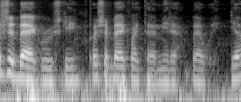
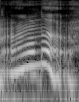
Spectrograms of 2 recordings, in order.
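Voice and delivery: higher, softer drawn-out shrug; Rudy's way; 9 semitones higher, 9 dB quieter than usual. Shown as a demonstration. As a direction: show how Rudy shrugs it off. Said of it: "say it with the fucking".

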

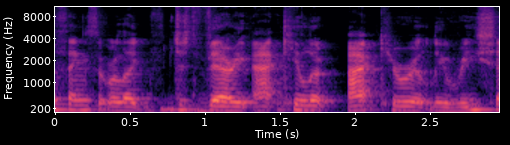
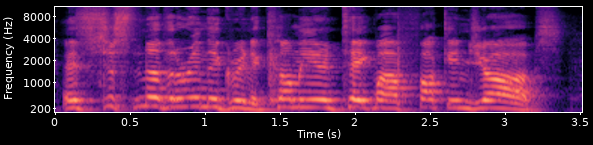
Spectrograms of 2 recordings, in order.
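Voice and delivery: angry rant; 10 semitones higher, 11 dB louder than usual. Acted. Comic rant, shouted.

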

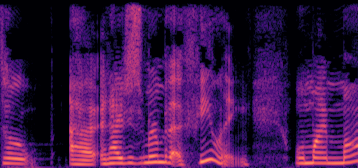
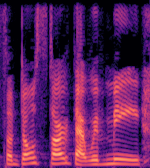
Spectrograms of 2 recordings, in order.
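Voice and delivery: louder, sassy pushback; indignant retort; 8 dB louder than usual. Retold or imitated. Arguing with the doctor's office over lateness, indignant. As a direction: push back hard, mock warning.

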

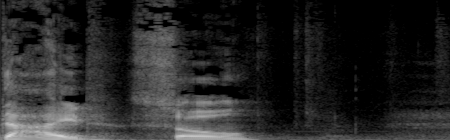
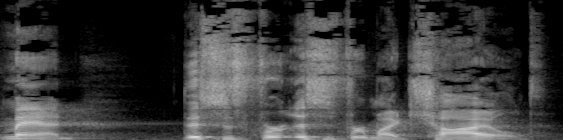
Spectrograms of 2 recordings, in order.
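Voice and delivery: higher-pitched imitation of a protesting friend; pleading buddy; 6 semitones higher than usual. Buddy excusing himself over his child, higher pleading voice. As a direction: plead in a raised voice.

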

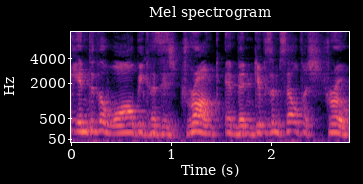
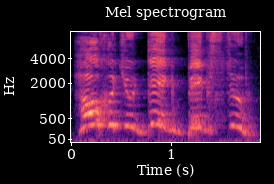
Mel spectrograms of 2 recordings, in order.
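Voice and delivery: high, slow and louder; hammed-up quote; 9 semitones higher, 8 dB louder, slower than usual. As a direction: overact the line. Quoting film dialogue.

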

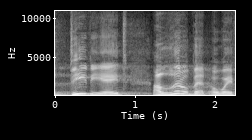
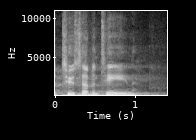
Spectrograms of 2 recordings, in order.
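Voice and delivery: ordinary delivery

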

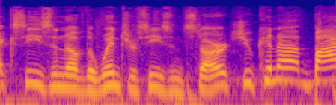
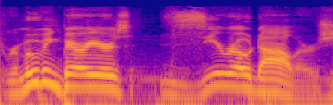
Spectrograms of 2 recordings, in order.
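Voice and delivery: ordinary delivery

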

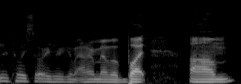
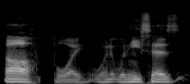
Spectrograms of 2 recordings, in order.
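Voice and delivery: ordinary delivery

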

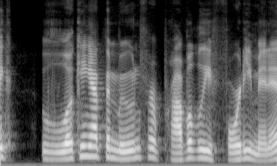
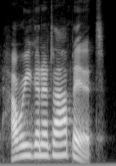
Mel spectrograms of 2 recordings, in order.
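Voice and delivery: much higher, faster excited repeat; 8 semitones higher, faster than usual. Real, not acted. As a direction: squeal it the second time.

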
